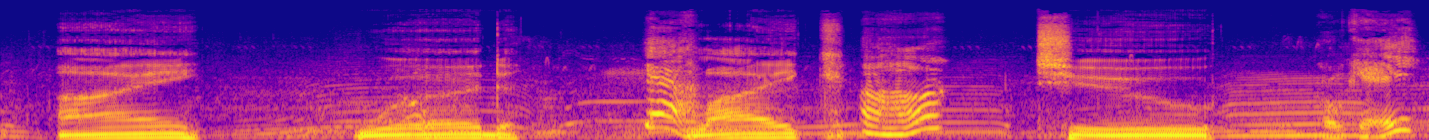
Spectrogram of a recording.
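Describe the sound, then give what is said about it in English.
Cattle moo in a pasture during a slow-paced cow-wrangling contest: several loud, drawn-out lowing calls with bending pitch, separated by short pauses. “it's time for our slow-paced cow wrangling contest. The slower you go, the more you win. It is a barn burner out here today in Farmer Jack's pasture.”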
